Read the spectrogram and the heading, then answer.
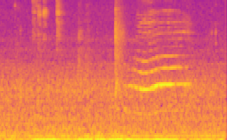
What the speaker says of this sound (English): there's a cat in here.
